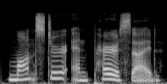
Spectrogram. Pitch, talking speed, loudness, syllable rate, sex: 220 Hz, 105 wpm, -17 LUFS, 4.7 syllables/s, female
